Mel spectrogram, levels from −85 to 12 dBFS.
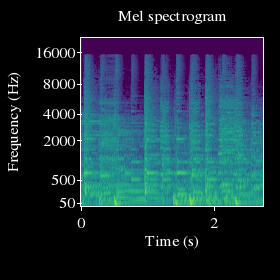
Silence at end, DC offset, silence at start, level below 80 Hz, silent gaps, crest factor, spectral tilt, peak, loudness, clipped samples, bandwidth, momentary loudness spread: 0 s; under 0.1%; 0 s; -22 dBFS; none; 16 dB; -5 dB/octave; 0 dBFS; -17 LUFS; under 0.1%; 15.5 kHz; 3 LU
